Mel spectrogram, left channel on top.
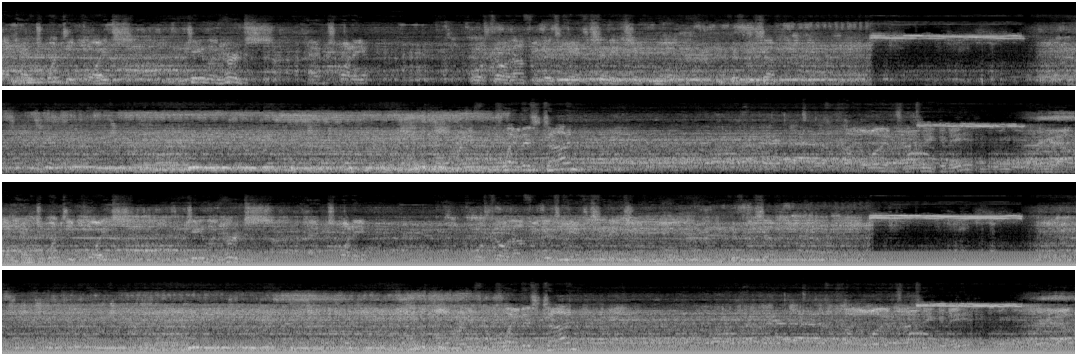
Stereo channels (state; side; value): noise; right; hum, 4 dB below the sound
